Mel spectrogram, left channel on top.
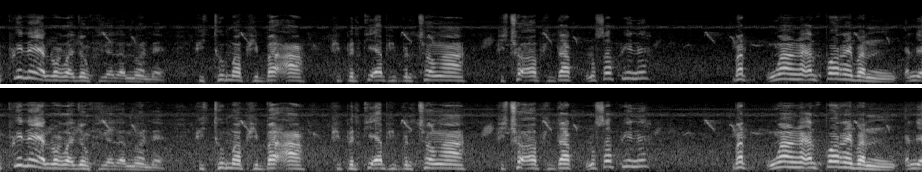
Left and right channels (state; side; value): quieter; left; 6.4 dB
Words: pi ne lok la jong pi la mon de. Pi tuma pi ba a, pi pentia pi penconga, pi choa pi dat masa pi ne. Bat wang an pore ban an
